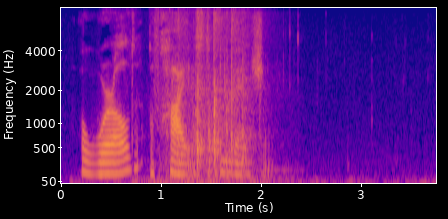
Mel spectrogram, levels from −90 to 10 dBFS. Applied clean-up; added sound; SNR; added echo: none; Bird; 5 dB; none.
